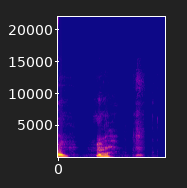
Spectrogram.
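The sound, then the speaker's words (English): A drawn-out yawn: a voiced groan sliding downward in pitch, then a short breathy exhale, with a brief vocal murmur just before it and quiet in between. “oh a yawn 10 minutes into the recording where this is a good sign you're fine i yawned like two minutes before we started”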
